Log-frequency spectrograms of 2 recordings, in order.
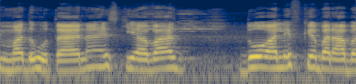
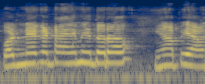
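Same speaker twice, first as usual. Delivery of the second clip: calling out; 6 semitones higher, faster than usual. Real, not acted. Teacher calling children over for reading time, raised calling voice. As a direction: call them over to sit down, pitched up.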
